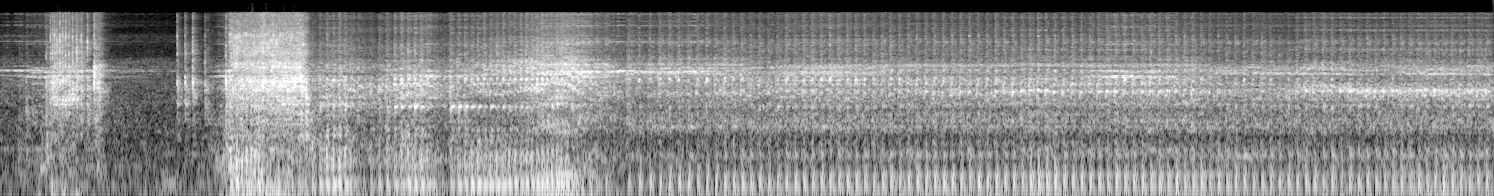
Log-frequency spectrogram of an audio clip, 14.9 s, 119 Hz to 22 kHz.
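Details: Bajaj Pulsar 150 single-cylinder motorcycle: after a rough start settles into fast, even-ticking idle with faint metallic clatter; engine noise, source unclear.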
